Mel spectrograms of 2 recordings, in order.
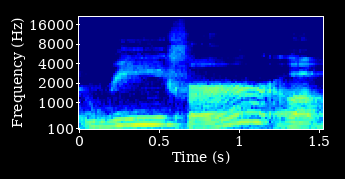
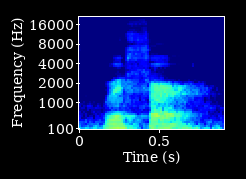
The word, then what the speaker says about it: refer: sound and instead of reefer with if as though we're stressed on the first syllable that letter e is going to say a short lax sound refer refer so similar to the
